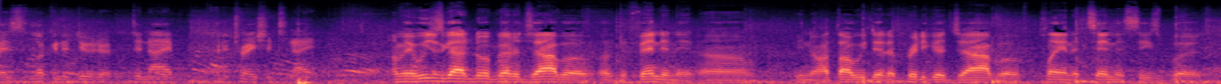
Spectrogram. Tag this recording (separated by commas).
Speech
